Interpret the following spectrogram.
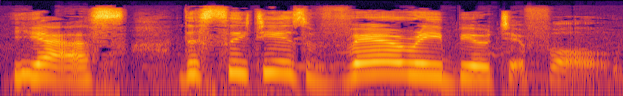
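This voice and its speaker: A woman playing a friendly tourist who answers a reporter's questions slowly and carefully for an English lesson. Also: a little high. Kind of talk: scripted English lesson dialogue. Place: outdoors in a city.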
